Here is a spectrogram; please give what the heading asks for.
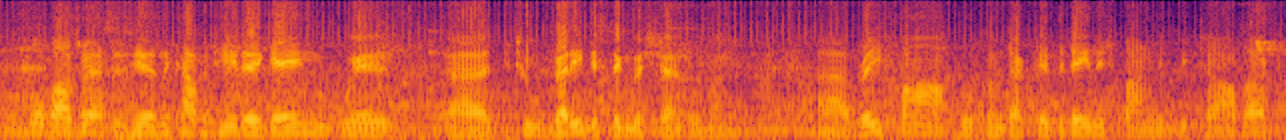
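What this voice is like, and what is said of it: Welsh accent. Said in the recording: “That's the Welsh accent”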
